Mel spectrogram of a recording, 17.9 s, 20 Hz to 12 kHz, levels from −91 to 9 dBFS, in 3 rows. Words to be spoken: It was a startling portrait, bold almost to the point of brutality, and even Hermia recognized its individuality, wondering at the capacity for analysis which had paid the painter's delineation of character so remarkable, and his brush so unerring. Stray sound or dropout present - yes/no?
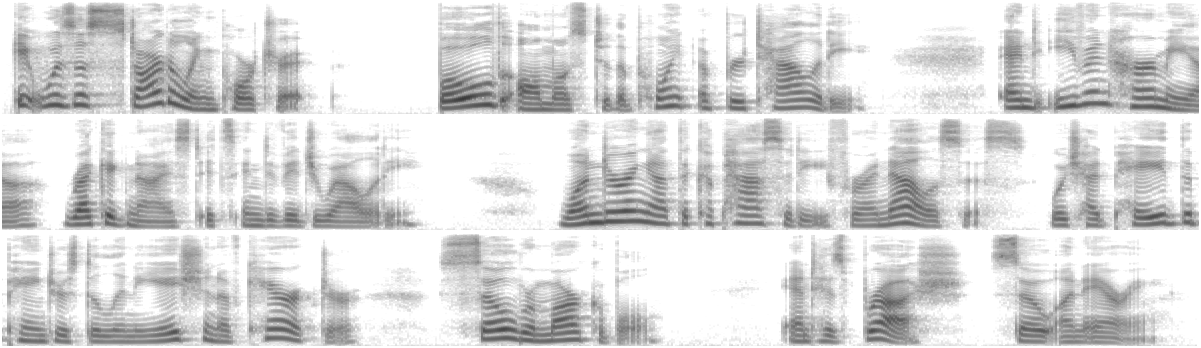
no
